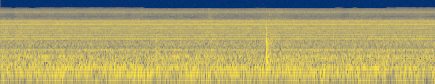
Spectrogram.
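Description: Steady electrical hum with a faint hiss: room tone in a classroom, with one faint click about two and a half seconds in.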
